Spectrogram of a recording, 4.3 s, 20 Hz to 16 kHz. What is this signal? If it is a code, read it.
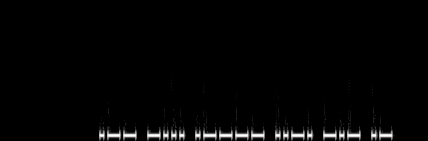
Morse code, heard as a keyed tone, about 29 wpm, 700 Hz. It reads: WB1FKA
